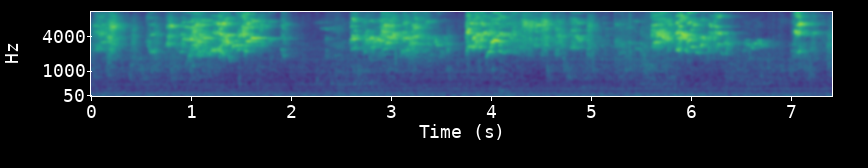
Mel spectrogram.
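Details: Fischer's lovebirds giving bursts of shrill, scratchy chirping lasting about a second each, separated by brief pauses, with several birds overlapping and a faint constant low hum.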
